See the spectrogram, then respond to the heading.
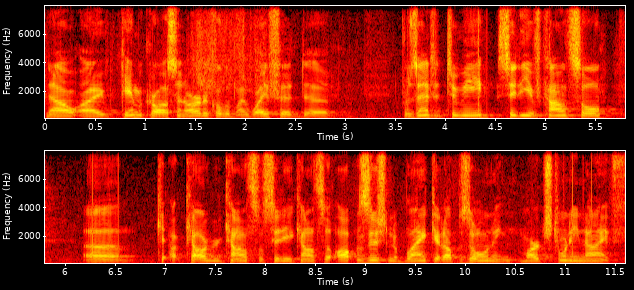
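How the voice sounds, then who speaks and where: Here is an ordinary speaking voice at a moderate pace with fairly even intonation. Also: man, medium pitch for a man. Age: 60s. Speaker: public hearing speaker, landlord. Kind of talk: public testimony.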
